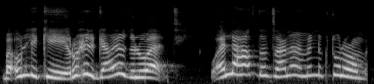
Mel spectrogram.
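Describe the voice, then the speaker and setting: A young woman with an Egyptian accent voicing a jealous, sharp-tongued teenage girl who scolds her friend in a doll-game drama. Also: very fast, natural voice. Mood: scolding. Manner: scolding, high-pitched.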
